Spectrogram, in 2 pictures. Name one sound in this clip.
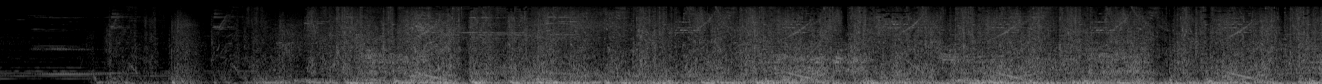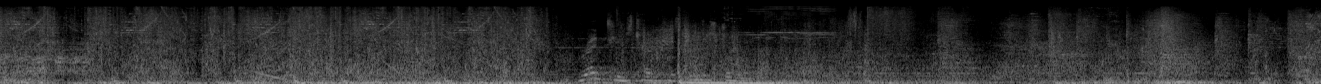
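Game spell effects and attacks crackle and clash in a fast battle.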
